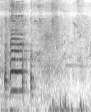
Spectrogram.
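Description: A chicken lets out a loud squawk, then a run of low, rapid clucks follows close by.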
